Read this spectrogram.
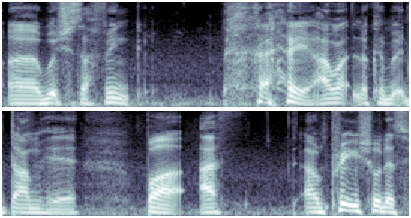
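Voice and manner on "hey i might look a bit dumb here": ordinary talk, nothing marked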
